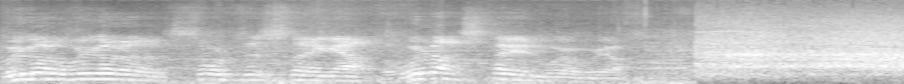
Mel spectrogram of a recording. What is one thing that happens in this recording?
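An elderly man speaks loudly and firmly to a group, close by.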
